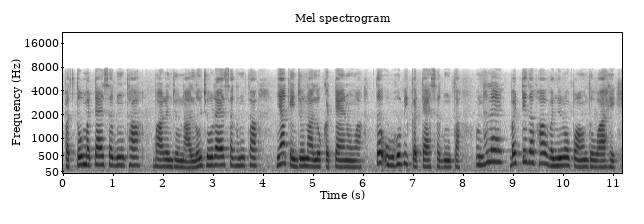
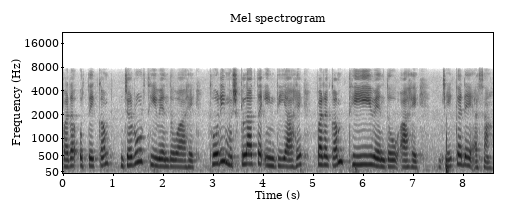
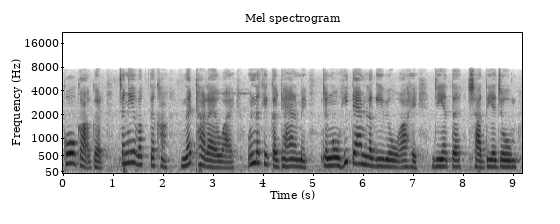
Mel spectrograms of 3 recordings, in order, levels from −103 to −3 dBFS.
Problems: none marked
